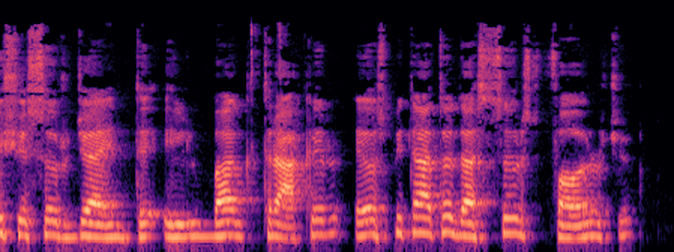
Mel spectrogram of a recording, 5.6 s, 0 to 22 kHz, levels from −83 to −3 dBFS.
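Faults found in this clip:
Nothing stood out on listening to this speech recording.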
